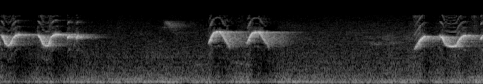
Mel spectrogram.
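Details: Horsfield's bush lark singing three phrases of doubled whistles, the first and last dipping down then up, the middle pair arching high and sliding down.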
